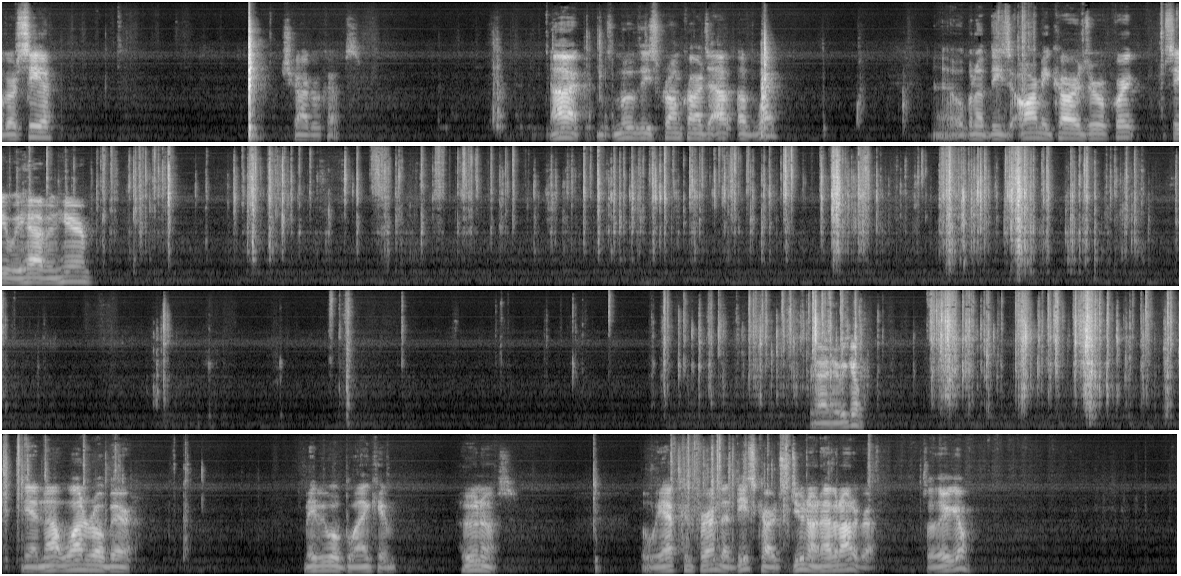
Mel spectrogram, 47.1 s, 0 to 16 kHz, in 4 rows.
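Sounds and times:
foil wrapper crinkling: 11.6s - 23.7s, 30.0s - 36.5s, 41.9s - 43.5s.

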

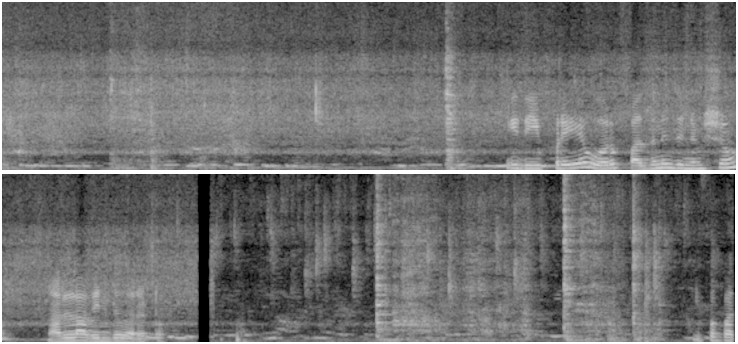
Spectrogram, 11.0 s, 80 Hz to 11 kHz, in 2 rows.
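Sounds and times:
food sizzling: 0.0s - 11.0s
metal spoon scraping pan: 8.3s - 10.6s.

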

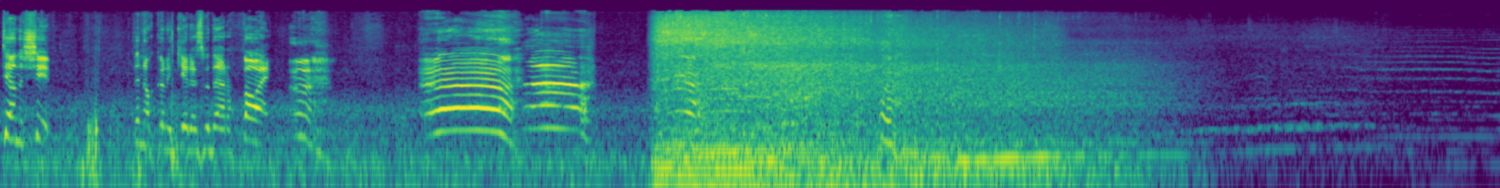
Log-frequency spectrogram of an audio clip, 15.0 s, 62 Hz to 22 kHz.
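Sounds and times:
car engine and road rumble: 6.2s - 13.3s.

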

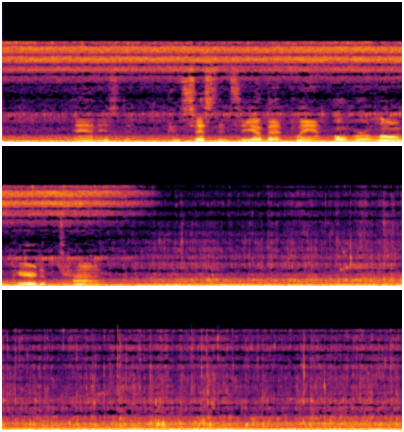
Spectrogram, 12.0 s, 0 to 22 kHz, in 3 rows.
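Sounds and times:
faint trickling water: 0.0s - 12.0s
steady low rumble: 0.0s - 12.0s.

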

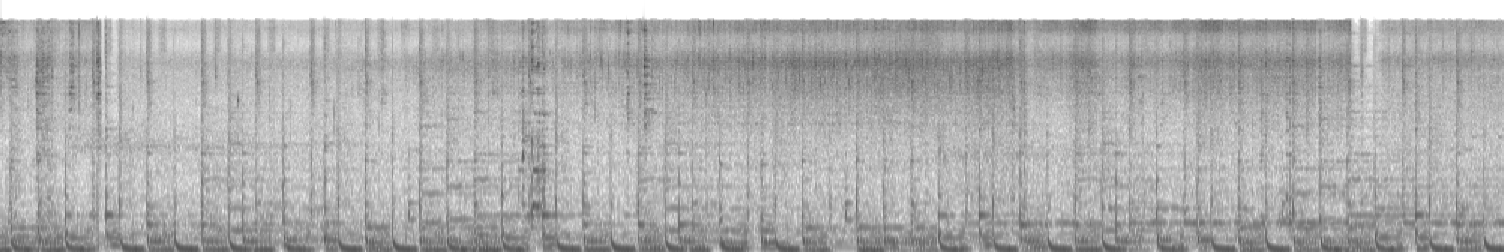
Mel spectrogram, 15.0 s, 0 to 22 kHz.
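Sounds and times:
low beat: 0.0s - 15.0s
vegetables sizzling in hot oil: 3.6s - 15.0s.

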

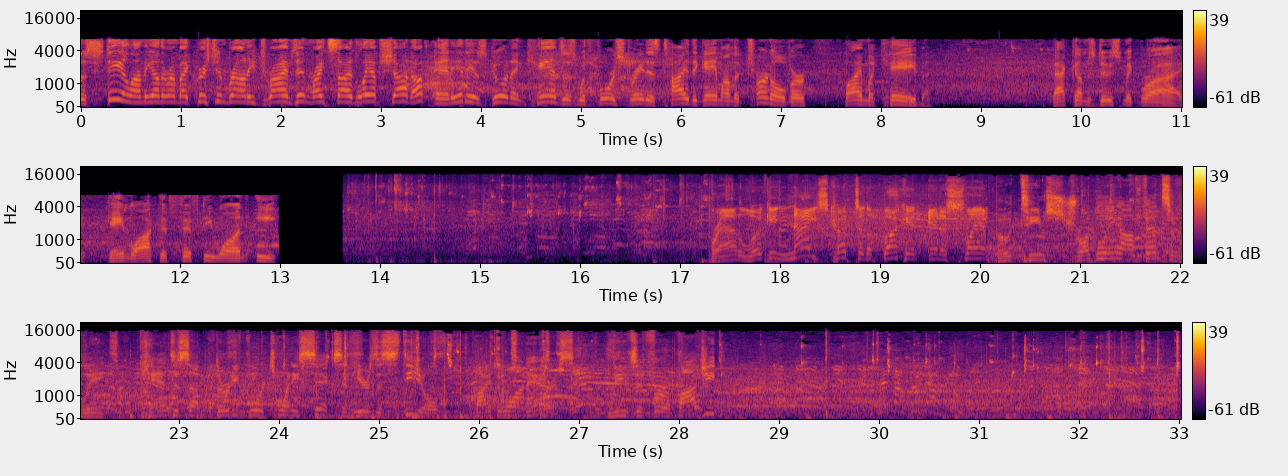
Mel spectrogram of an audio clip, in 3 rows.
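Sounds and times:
sneakers squeaking: 13.6s - 19.5s, 21.0s - 27.2s, 28.2s - 33.0s.

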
